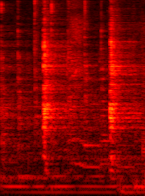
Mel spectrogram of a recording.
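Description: Game-show countdown timer sound effect ticking once a second, two sharp ticks in all, over a steady low background music drone.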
